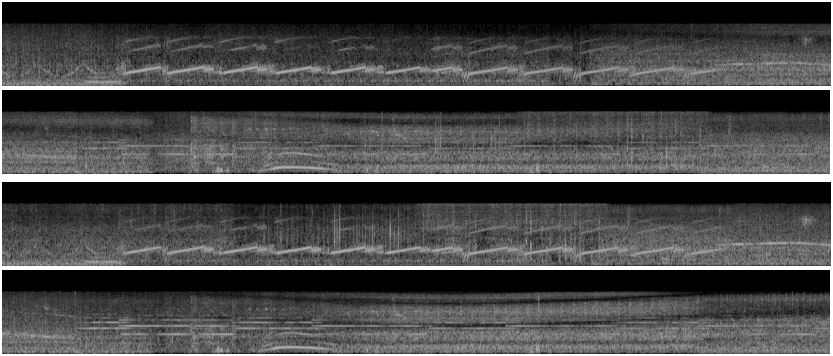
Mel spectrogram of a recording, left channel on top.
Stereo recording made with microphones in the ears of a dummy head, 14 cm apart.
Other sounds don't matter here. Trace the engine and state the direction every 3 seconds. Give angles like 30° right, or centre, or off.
70° left, 60° left, 50° left, 30° left, 30° right, 70° right.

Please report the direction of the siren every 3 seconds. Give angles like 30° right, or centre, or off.
30° left, 10° right, 40° right, 50° right, 50° right, 60° right.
